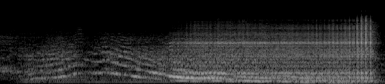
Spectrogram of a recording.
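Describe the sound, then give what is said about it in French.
A small wooden door by a quiet alley creaks slowly open, its hinges groaning in long, wavering rising and falling tones for several seconds, fairly loud, ending with a brief rattle. “Sur le côté droit, il y avait une ruelle tranquille et une petite porte en bois.”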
